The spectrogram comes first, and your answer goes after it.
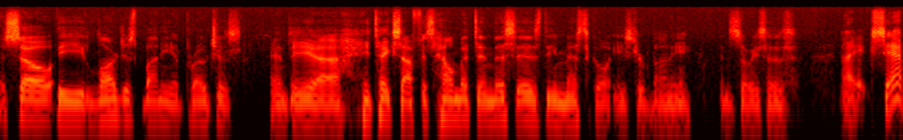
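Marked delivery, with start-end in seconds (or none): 8.4-9.0 squeaky, very high-pitched nerdy voice. Voicing the Easter bunny accepting a duel challenge: nerdy Easter bunny voice. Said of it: "You sound like a nerd".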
